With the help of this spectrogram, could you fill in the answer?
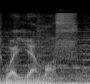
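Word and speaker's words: וַיָּמֹת: En hebreo, esa última palabra es Wayamoth, y es la primera vez que esa palabra aparece aplicada a un ser humano en toda la Biblia. Wayamoth. Y murió, 3 sílabas en hebreo, el primer obituario de la historia.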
